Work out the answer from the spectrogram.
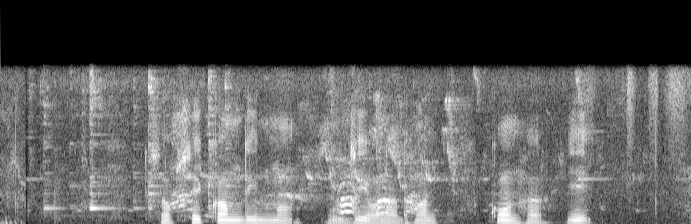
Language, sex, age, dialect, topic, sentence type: Chhattisgarhi, male, 51-55, Eastern, agriculture, question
